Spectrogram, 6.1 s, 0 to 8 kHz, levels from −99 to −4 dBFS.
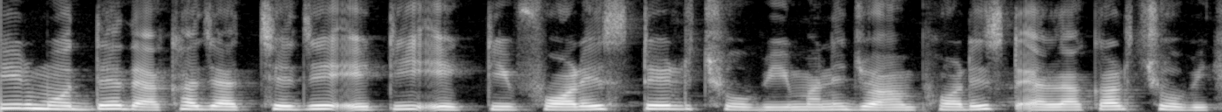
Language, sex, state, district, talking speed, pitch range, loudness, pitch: Bengali, female, West Bengal, Jalpaiguri, 145 wpm, 200-240 Hz, -15 LUFS, 210 Hz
